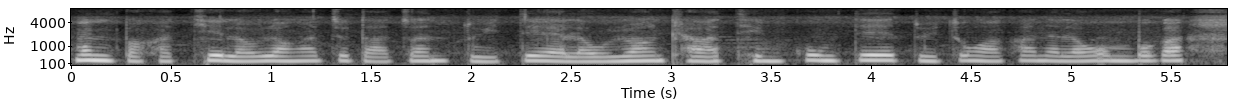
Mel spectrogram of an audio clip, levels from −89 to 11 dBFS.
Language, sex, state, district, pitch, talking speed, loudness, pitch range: Mizo, female, Mizoram, Aizawl, 215 Hz, 250 wpm, -17 LUFS, 200-225 Hz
